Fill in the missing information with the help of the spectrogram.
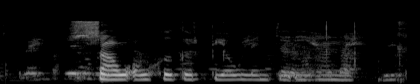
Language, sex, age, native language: Icelandic, male, 12, Icelandic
